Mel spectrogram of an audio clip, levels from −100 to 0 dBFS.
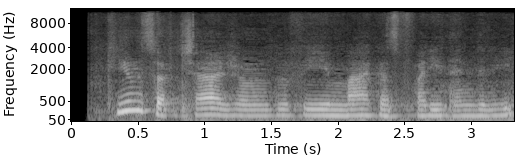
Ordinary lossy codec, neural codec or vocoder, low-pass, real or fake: AAC, 32 kbps; codec, 24 kHz, 0.5 kbps, DualCodec; 10.8 kHz; fake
